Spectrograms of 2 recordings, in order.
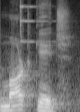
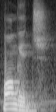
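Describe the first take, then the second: First: The t is sounded, ending in 'gayj'. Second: The t is dropped, ending in 'gij'. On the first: The speaker calls it wrong. "Phonics ಪ್ರಕಾರ ಓದೋದಾದರೆ" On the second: The speaker calls it right. "Silent ಟಿ"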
